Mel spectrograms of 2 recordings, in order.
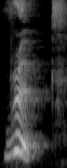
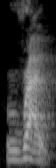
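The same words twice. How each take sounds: First: Route rhyming with boot, root; British route. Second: Route rhyming with out, rowt; American route. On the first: Teacher models British route. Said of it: "in British English, we say". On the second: Teacher models American route. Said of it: "in American English, we say". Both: Shown as a demonstration.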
